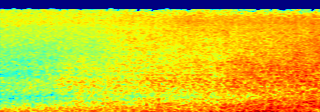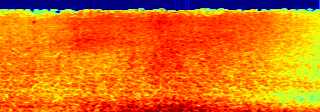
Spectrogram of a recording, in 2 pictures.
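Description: Ocean waves washing onto a shore: the surf noise swells over several seconds, is loudest about three-quarters of the way through, then eases off again.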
